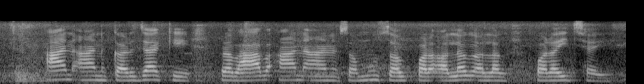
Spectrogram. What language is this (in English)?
Magahi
